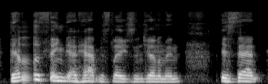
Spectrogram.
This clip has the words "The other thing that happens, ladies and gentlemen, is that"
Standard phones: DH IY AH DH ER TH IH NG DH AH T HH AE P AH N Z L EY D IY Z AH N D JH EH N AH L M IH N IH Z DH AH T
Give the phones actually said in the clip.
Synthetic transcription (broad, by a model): DH IY AH DH ER TH IH NG DH AH T HH AE P N Z L EY D IY Z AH N JH EH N L M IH N IH Z DH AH T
